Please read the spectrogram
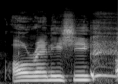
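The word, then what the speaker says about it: O-Ren Ishii: Oren Ishii.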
